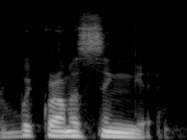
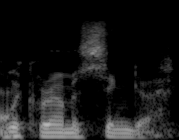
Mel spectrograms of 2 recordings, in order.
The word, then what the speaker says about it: Wickramasinghe: last part of his name, is it actually like two syllables, Singa? Is that Singa? Yeah, we asked him. Singa, yeah. Yeah, I asked him before Singa. We started to make sure. I was like, I want to make sure I'm saying, and he said, Wickramasinghe is how he pronounced it.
